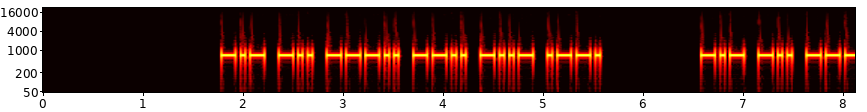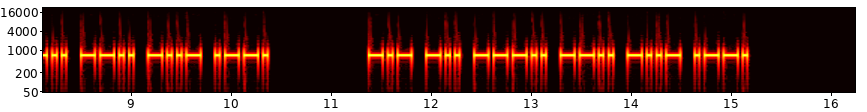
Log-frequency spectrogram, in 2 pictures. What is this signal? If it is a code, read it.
Morse code, heard as a keyed tone, about 25 wpm, 700 Hz. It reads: KD8ZXP KD8ZXP KD8ZXP
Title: USA Call Signs - 6 Characters - Repeated 3x - 25wpm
